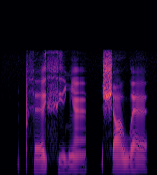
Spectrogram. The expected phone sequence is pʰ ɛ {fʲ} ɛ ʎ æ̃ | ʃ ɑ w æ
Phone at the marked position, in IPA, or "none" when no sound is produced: fʲ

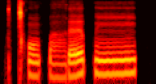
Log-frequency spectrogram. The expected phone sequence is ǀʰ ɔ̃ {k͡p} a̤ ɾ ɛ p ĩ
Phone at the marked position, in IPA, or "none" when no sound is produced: k͡p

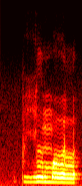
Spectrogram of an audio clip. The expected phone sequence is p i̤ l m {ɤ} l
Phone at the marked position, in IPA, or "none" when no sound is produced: ɤ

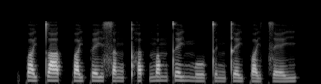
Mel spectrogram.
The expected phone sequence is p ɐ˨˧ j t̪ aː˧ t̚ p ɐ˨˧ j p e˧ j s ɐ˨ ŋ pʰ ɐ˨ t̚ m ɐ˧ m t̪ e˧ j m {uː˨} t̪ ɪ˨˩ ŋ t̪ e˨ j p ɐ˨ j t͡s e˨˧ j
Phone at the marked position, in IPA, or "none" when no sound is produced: uː˨˩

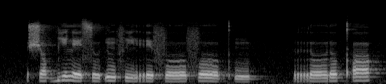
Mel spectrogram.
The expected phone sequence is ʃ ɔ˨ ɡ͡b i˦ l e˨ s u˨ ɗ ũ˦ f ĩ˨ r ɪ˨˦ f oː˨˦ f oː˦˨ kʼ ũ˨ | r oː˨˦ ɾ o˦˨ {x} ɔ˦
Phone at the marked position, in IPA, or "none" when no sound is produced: kʼ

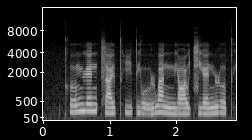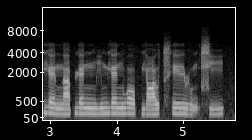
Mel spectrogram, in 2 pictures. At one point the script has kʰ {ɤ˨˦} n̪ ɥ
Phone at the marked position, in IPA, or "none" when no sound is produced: ɤ˨˦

